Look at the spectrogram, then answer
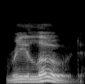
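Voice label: "reload", English word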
